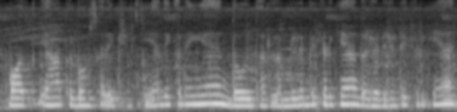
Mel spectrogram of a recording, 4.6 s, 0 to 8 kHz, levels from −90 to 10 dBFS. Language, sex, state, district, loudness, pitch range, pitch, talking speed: Hindi, female, Delhi, New Delhi, -15 LUFS, 185-220 Hz, 205 Hz, 235 wpm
